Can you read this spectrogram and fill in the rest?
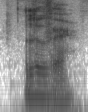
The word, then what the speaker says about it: Louvre: I think it's in the Louvre. Is that, did I say that right? – Or French pronunciation, Louvre.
